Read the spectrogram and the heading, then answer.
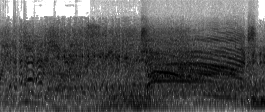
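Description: A loud, dense crowd yelling and cheering, many voices overlapping in a steady roar for about four seconds, with a few higher shouts rising above the mass near the end.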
